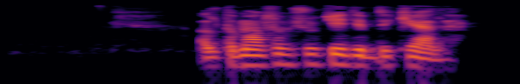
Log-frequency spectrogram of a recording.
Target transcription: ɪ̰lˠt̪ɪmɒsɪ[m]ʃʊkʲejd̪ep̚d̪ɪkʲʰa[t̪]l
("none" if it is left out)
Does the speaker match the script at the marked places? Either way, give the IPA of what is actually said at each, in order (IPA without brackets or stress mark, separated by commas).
m, none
